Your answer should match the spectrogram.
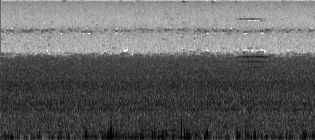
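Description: Steady background hiss with irregular low rumbles and bumps, typical of moving air from a fan buffeting the microphone.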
